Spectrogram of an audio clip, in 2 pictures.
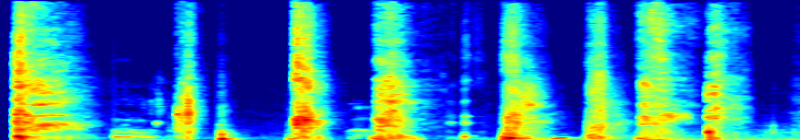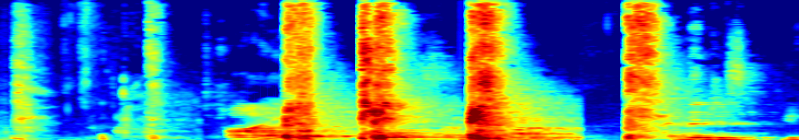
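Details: Compilation of a woman who has sneezed her whole life, with sneezes mistaken for laughing or coughing: a run of sharp, explosive sneezes, some with a drawn-in breath first, ending in several loud sneezes in quick succession.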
